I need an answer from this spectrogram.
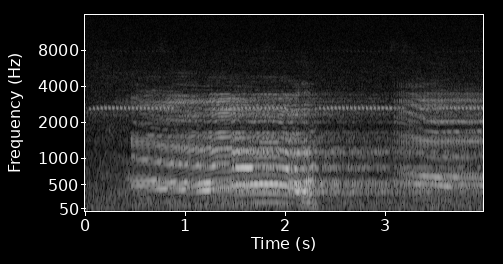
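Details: Deer roaring at night in autumn in the hills of Provence under a full moon: a drawn-out, harmonic-rich bellow lasting about two seconds that rises slightly and then falls away, over a steady, high, pulsing chirp of crickets.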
